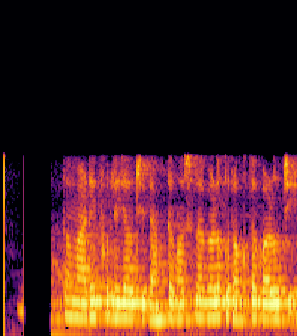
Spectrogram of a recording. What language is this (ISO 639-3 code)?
ori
